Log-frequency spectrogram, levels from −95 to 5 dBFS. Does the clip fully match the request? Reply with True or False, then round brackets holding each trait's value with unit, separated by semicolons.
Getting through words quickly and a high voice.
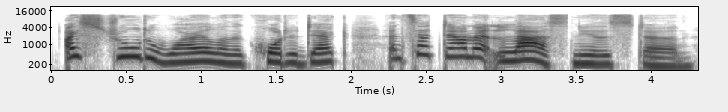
True (220 wpm; 260 Hz)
